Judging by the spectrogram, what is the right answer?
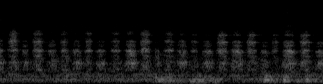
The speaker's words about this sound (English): Sometimes we even do the breath of fire, which is fast, repetitive breathing that sounds like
